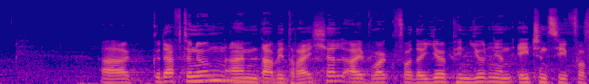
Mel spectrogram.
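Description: A second man speaks calmly into a microphone.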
